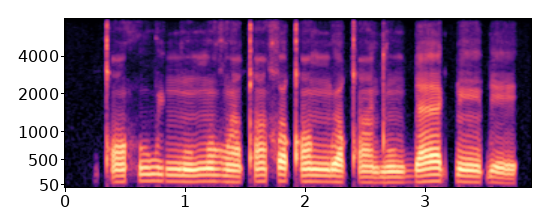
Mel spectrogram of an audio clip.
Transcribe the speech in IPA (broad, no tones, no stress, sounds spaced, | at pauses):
qʼ ɔ̃ h u w y ŋ͡m ũ ŋ õ ʁʷ æ̃ qʼ æ̃ χ ʉ qʼ õ ŋ͡m ɵ qʼ æ̃ d ũ ɡ͡b æ k͡p ẽ ɓ e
